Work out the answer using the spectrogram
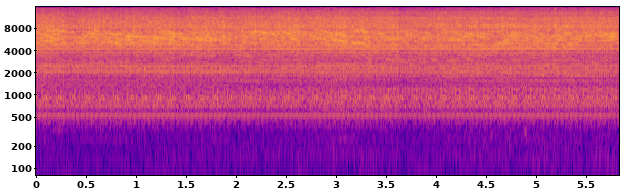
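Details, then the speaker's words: Electric transfer pump refilling transmission fluid in a 1990 Honda CRX transmission: steady even motor hum with constant high whir, no surging or rattles; pump running normally under load. "Okay, so I set it all up, and now I'm gonna turn it on. I'm gonna start pumping in and see how this is gonna work."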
